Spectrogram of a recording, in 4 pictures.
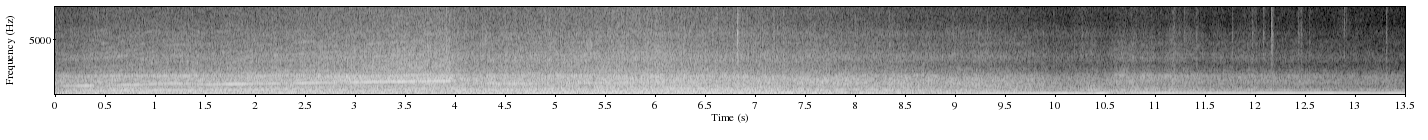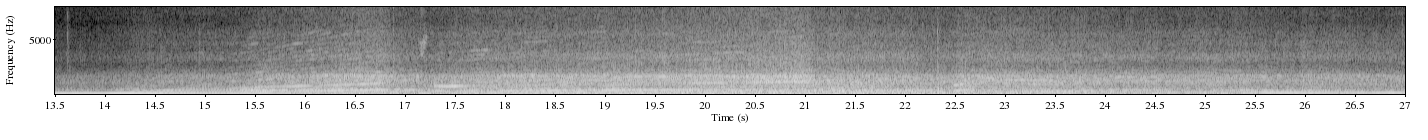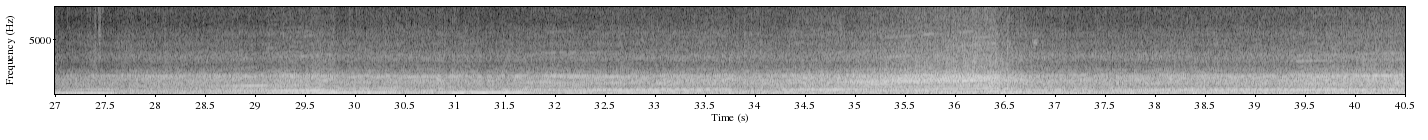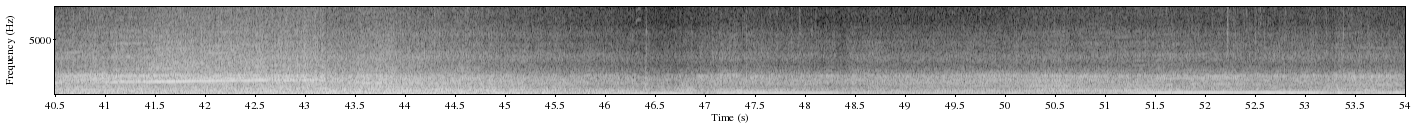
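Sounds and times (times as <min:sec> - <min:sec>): car engine revving hard: 0:00.0 - 0:07.8, 0:14.0 - 0:25.2, 0:27.6 - 0:45.2.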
